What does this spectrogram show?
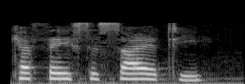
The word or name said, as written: cafe society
